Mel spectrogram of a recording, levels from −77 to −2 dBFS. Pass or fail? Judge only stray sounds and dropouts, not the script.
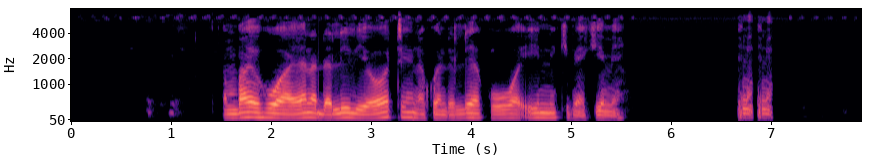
fail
